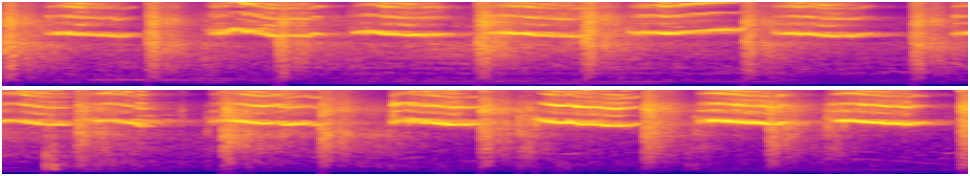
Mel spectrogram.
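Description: Fireworks going off in a rapid series, about two bangs a second, each bang joined by a short warbling whistle, like a whistling repeater cake.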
